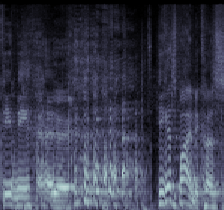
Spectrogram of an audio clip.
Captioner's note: both laugh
